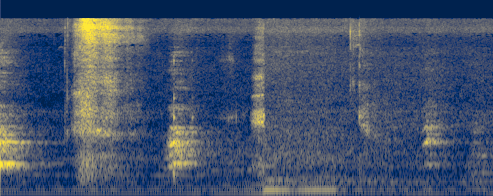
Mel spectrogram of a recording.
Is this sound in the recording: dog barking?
yes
